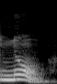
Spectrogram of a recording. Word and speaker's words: know: के लिए okay I नो अब देखिए के एन ओ डब्लू इसे हम नो पढ़ते हैं यहां पे के साइलेंट होता है ठीक है ना आई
